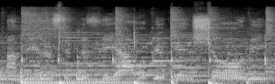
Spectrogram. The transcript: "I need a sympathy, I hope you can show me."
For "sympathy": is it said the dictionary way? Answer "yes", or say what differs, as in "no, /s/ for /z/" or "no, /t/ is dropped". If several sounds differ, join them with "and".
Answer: no, /m/ is dropped and /f/ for /θ/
